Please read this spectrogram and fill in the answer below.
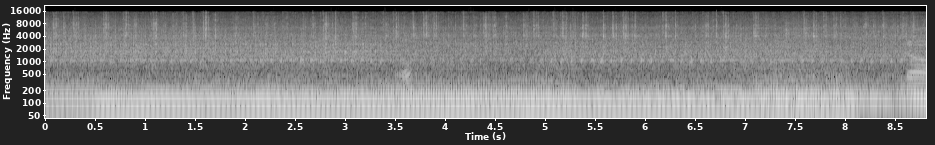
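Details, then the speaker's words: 2013 Hyundai Accent with hard starting, misfire and the oil light on: steady idle with a busy, tinny clatter riding on top of the engine; the mechanic finds a loose timing chain, and the chain is to be taken apart. "so kakalasin yung timing chain no so wala sa t maluwag na kuya no maluwag na yung timing Chin"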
